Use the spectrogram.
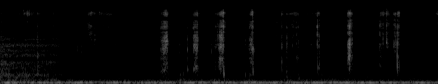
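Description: Soft, close scissor snips and scratchy scraping as scissors rough up paper edges, a quick irregular series over a low steady hum.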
